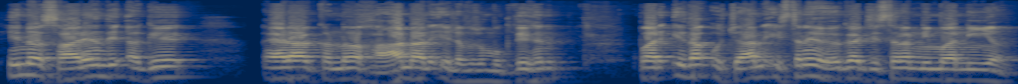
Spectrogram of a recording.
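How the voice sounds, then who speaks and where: A man teaching the pronunciation of scripture, reciting verses slowly and spelling out letters and vowel signs methodically. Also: mid-range voice, reverberant. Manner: slow chanted recitation of verses between explanations. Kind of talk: recorded lesson on scripture pronunciation.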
